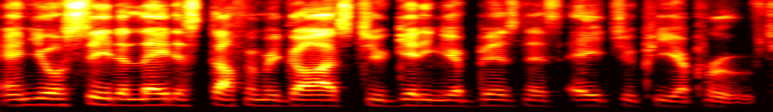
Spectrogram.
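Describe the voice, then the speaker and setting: At a fairly quick pace, a man with a Baltimore accent speaks at a medium pitch, the sound dry and close with no echo over a quiet background. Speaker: real estate and AI coach. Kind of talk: online group coaching meeting. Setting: video call. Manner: casual, animated.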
